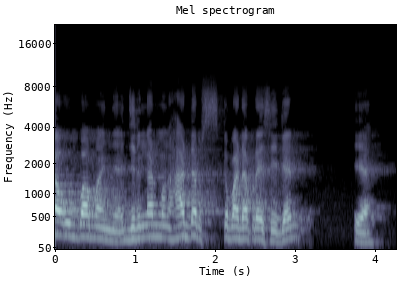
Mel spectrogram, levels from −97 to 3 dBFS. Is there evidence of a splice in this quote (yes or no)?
no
